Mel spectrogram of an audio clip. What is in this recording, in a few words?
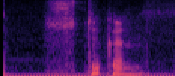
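"stukken", Dutch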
